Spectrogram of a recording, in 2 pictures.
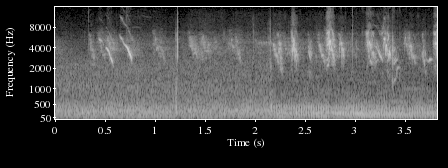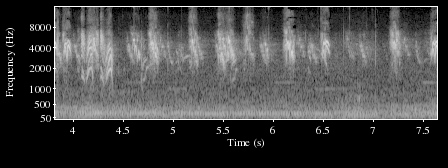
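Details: Young sparrow starting with scattered soft peeps that build into a busier stream of high, sharp chirps in the second half.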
